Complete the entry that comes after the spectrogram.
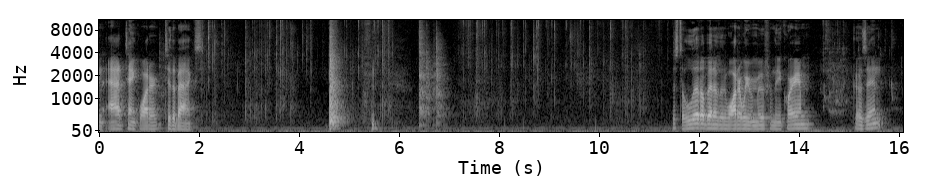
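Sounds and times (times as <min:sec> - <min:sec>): plastic bag crinkling: 0:01.2 - 0:06.1, 0:07.0 - 0:11.7.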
